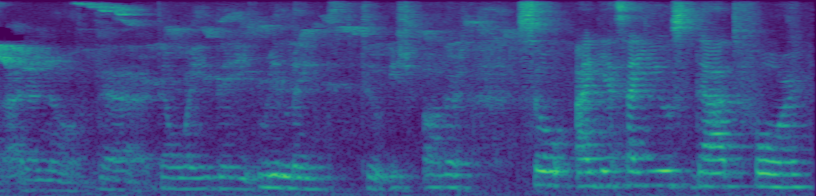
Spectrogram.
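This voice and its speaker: With a Spanish accent, a woman talks at a fairly slow pace and a medium pitch, her intonation fairly even but her loudness swinging widely. Audible room echo and light background noise are present. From Colombia. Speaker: author; interviewee. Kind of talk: interview; interview answer. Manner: halting. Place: home room. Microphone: camera far.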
